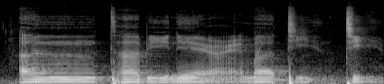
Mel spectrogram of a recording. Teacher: jangan berlebihan dalam mengucapkan huruf ta, ya, dengan hams atau angin yang berlebihan. Anta bini'mati, ti biasa saja.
